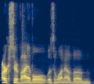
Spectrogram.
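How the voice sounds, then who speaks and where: A man's voice: on the high side, little pitch movement, moderate pace, fairly bright tone. A man co-hosting a podcast, chatting casually in a rambling, slangy, enthusiastic way about games and shows. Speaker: podcast co-host.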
